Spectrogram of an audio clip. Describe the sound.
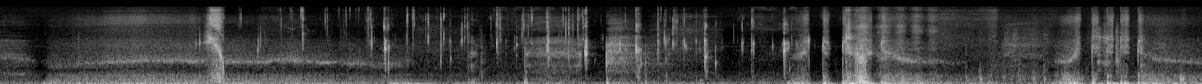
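Someone makes wet clicking, smacking and snorting mouth noises in an irregular rhythm, imitating a horse, with a few sharper pops and a breathy wheeze midway.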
